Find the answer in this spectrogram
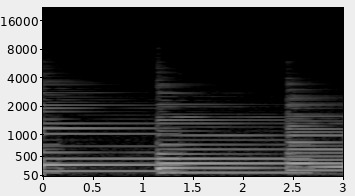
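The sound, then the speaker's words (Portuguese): A slow guitar arpeggio in 3/8 time, three plucked notes each ringing clearly until the next one sounds, the player's thumb damping the previous string as each new note enters. Moderately loud, with no voices. “Vocês percebem que o meu polegar está sempre sendo usado abafando a corda anterior.”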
